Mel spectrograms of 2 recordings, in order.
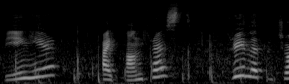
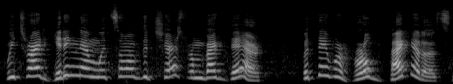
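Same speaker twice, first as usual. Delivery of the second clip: louder, pressing on the word tried; emphatic, louder; 4 semitones higher, 6 dB louder than usual. Acted. Telling the Doctor they already tried the windows, louder and emphatic. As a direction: insist firmly that it was already tried.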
